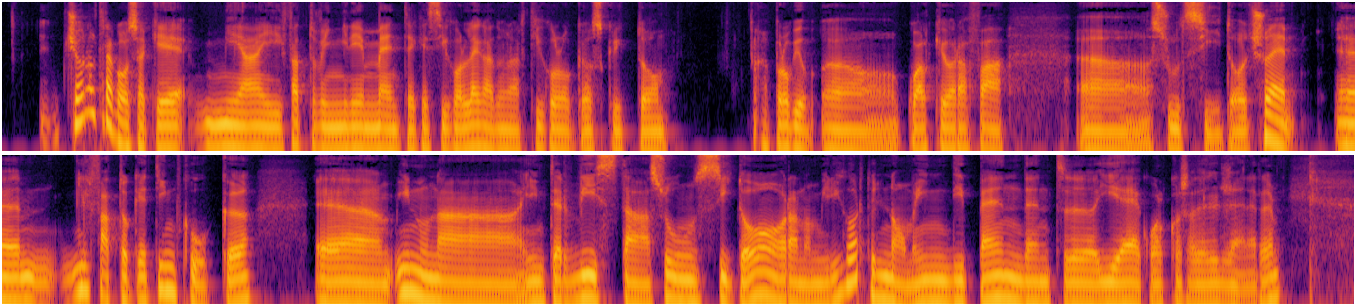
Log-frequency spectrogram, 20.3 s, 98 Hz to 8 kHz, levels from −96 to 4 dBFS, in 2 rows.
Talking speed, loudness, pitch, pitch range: 155 wpm, -16 LUFS, 95 Hz, 90-105 Hz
